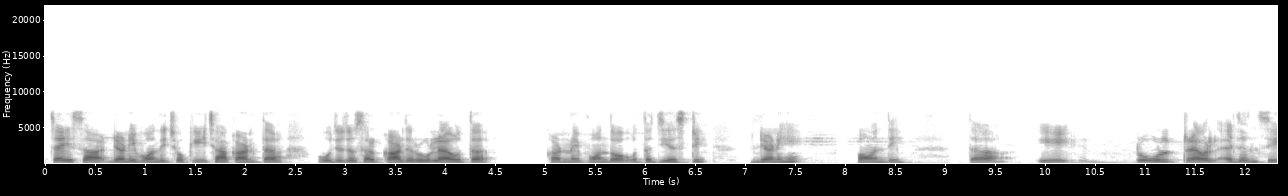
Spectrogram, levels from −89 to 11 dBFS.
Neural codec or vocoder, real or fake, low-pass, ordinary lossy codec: none; real; 7.2 kHz; none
